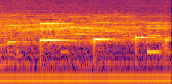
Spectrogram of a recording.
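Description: A few quiet single notes from the band's instruments on a concert stage, each held briefly, one after another with gaps between them.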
